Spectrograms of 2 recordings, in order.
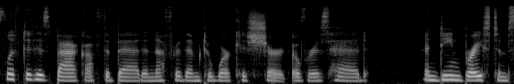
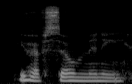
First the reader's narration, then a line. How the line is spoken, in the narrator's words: he murmured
